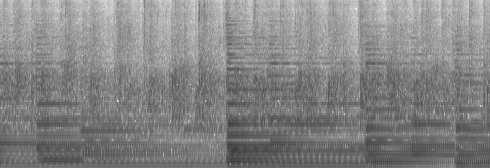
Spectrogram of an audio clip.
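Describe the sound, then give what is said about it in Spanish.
A church audience claps steadily as a crowd, giving applause to God, while sustained keyboard chords play underneath, shifting every second or so. The clapping blends into a continuous, fairly loud wash over the held music. “Dale un aplauso a Dios.”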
